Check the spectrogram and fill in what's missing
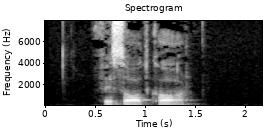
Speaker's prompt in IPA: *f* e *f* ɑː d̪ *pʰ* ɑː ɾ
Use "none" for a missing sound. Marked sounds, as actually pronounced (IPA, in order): f, s, kʰ

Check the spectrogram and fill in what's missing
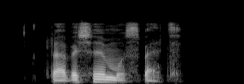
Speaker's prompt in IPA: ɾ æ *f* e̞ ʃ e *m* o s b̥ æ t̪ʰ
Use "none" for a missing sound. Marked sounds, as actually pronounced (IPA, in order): v, m

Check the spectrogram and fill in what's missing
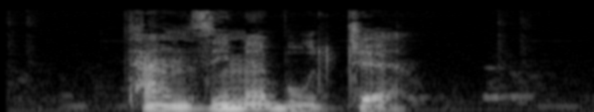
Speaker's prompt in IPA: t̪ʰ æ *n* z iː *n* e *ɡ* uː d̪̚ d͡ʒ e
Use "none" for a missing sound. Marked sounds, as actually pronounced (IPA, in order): n, m, b

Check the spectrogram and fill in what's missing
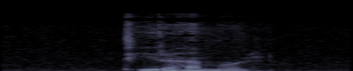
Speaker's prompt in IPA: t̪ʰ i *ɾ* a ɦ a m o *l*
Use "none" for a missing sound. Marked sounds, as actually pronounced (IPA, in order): ɾ, l

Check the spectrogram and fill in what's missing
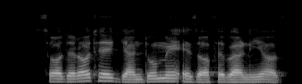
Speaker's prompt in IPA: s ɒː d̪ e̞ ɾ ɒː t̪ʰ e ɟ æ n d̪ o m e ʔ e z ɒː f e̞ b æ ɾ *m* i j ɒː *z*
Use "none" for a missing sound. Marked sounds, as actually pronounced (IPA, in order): n, z

